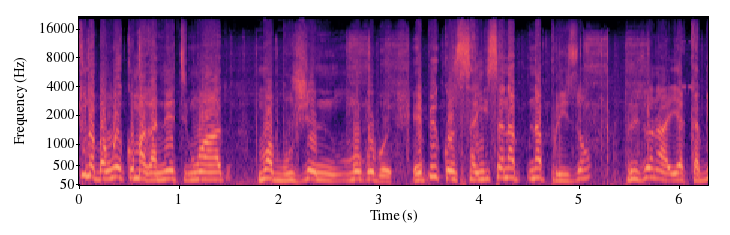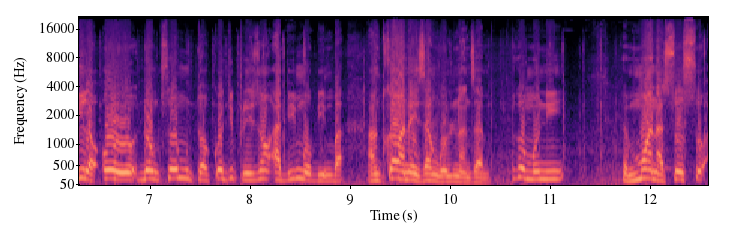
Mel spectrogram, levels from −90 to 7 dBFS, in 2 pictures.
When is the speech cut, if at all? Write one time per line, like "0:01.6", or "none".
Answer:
0:10.6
